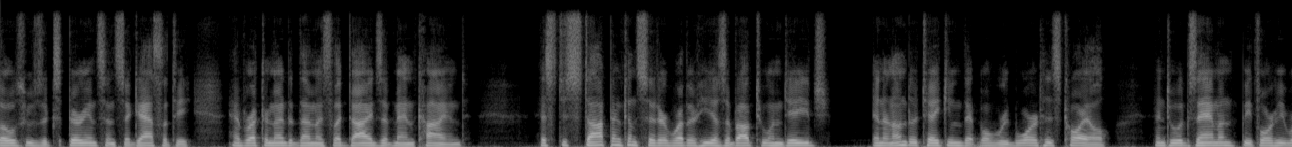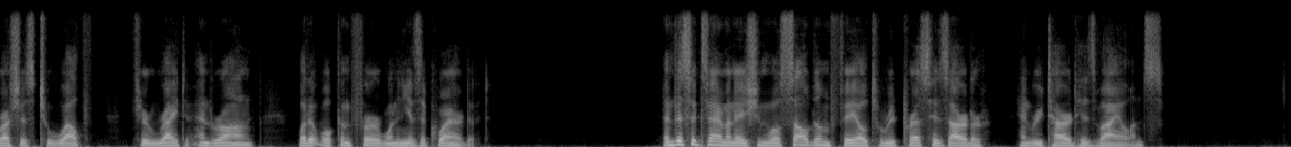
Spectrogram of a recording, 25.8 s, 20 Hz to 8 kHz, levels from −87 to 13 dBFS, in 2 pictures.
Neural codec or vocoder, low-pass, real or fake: codec, 16 kHz, 1 kbps, FunCodec, trained on LibriTTS, 50 frames a second; 7.2 kHz; fake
